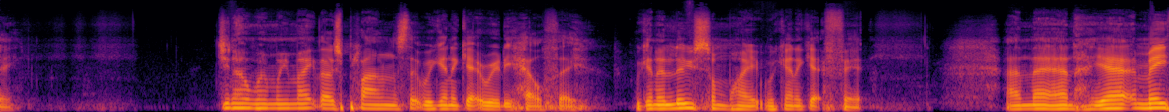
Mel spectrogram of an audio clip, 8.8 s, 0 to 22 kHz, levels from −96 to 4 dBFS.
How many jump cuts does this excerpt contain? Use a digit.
1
